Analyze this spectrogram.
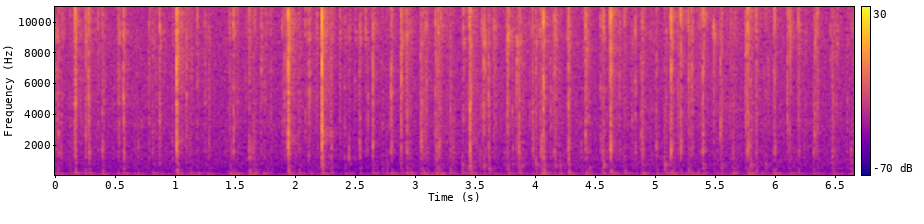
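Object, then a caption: Plastic laptop keyboard keys. Fingertips type continuously on the plastic keys of a silver Dell laptop with a metal and plastic body, producing a steady stream of quick, bright, dry taps. Each tap dies away almost instantly over a quiet low background rumble.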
